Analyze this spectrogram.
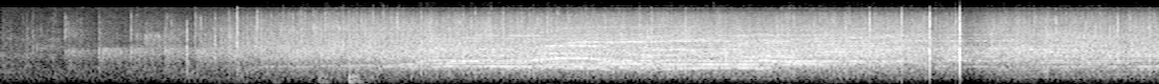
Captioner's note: applause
